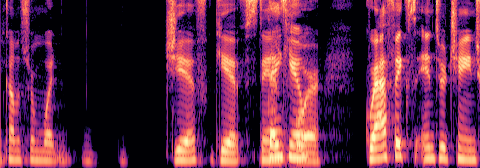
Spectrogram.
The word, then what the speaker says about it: GIF: behind here we go pronunciation comes from what jif gifts thank you graphics interchange format in his acceptance speech he declared his his own invention once and for all the correct way to pronounce it is jeff like jiffy luke why didn't he put himself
